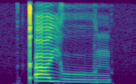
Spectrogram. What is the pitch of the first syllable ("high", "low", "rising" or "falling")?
high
